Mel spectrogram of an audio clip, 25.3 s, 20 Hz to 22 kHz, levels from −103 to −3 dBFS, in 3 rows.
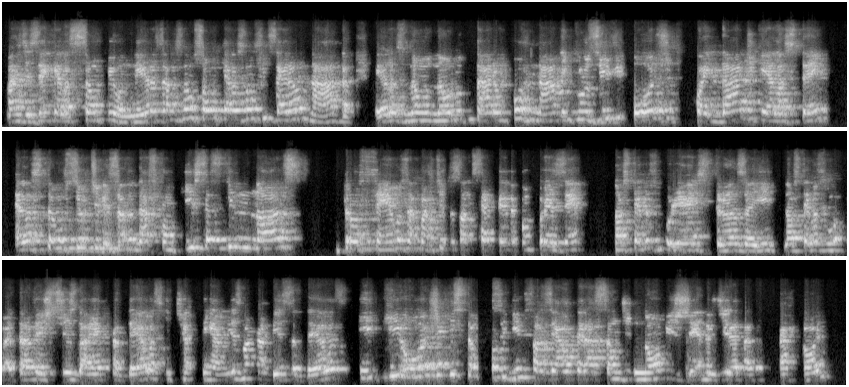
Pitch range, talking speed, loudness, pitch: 230-295 Hz, 190 wpm, -20 LUFS, 260 Hz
